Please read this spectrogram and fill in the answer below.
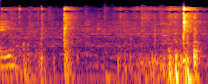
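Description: Rustling and crinkling of a collapsible vinyl pet bathtub being unfolded by hand, with a sharp click about two-thirds of a second in and a louder dull bump near the end.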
